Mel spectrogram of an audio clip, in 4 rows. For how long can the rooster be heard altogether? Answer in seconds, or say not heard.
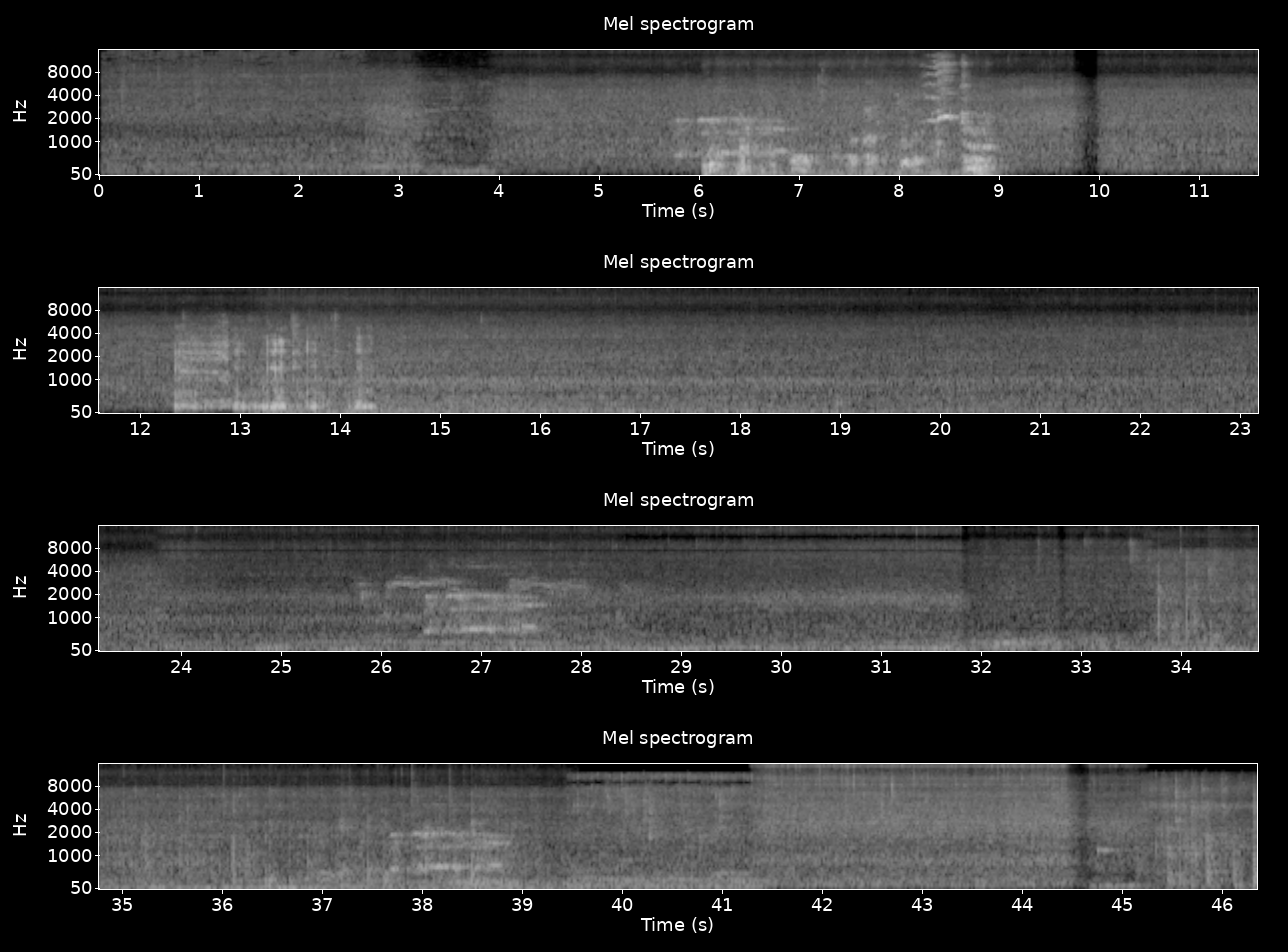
4 s.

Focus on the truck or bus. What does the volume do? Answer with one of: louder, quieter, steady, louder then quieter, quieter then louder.
quieter.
